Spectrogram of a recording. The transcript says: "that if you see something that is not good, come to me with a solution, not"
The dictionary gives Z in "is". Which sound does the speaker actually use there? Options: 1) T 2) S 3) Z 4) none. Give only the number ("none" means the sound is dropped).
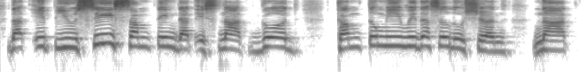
2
